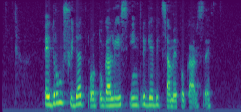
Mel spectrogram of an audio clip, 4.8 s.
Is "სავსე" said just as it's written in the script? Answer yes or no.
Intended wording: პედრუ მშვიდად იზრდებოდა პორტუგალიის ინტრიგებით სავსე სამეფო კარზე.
no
